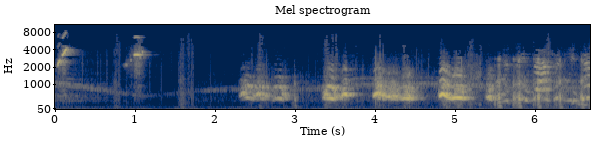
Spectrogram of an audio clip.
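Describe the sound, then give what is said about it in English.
A short descending whistle with a couple of high chirps calls the dog Smokey, who then performs on cue with a run of loud, repeated barks and whimpering yelps, about a dozen in quick succession. “Smokey's a fine dog”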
